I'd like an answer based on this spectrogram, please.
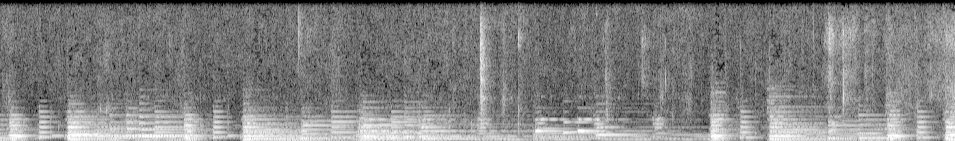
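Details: Soft piano music plays throughout, with gentle chords and pauses and no animal sounds.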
